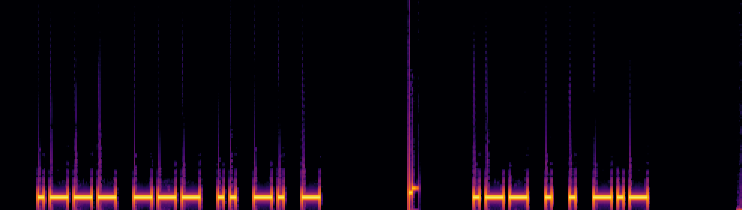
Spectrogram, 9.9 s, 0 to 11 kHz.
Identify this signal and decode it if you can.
Morse code, heard as a keyed tone, about 15 wpm, 700 Hz. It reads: JOINT WEEK
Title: Sets of 5 Words Encore - New Word Drill - 15wpm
